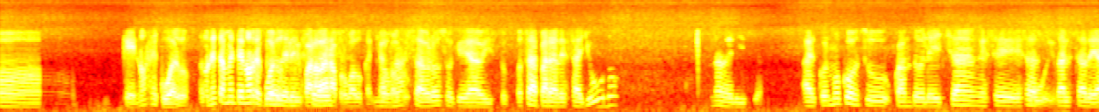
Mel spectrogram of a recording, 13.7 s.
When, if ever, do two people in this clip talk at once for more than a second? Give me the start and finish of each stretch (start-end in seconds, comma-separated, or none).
3.3-5.1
